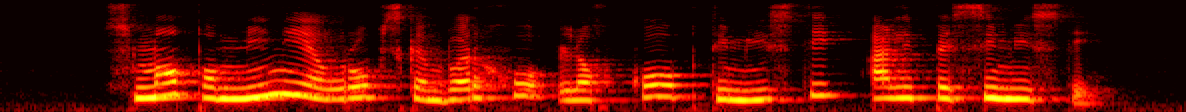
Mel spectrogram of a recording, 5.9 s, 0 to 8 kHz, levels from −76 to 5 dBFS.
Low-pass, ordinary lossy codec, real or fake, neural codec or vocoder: 7.2 kHz; none; real; none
